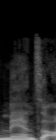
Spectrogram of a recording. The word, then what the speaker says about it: Amanza: I was like, her name is Amanza.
